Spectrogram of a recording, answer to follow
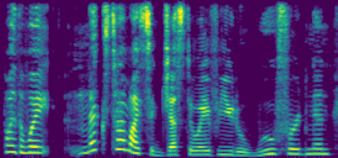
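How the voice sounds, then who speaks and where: Casting: woman playing an easygoing male fantasy knight, informal teaser, raised pitch, close dry sound. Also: big pitch swings, fairly quick, darkish tone, no room sound. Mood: huffy. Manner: slangy, informal, needling. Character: teasing, exasperated, easygoing young male knight.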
